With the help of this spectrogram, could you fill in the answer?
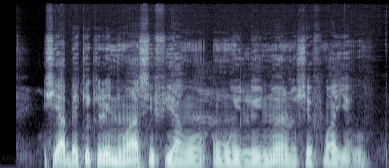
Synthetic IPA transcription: i˧ʃɛ˦a˧bɛ˧ki˦ke˨˧ɾe˦nĩ˧w̃ɔ̃˦si˦˨fi˧a˨w̃ɔ̃˧o˧hũ˧e˧lo˨i˨˧˦nũ˦ɛ˦˨ɾ̃ã˨˦ʃɛ˦fũ˦a˦˨jɛ̰˨wo̰˨˦

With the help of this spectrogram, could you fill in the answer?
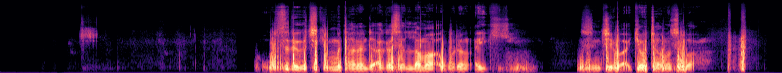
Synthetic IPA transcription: wɐ̰˦su˦dɐ˨ɡa˨t͡ʃɪ̥˦kʲɪ˦mːʊ˦tʰaː˨nɛ˦nda̰˨ʔa˦ka˨sɐ˨lːɐ˦ma̰ː˨ʔa̰˨ɡʷʊ˦dʊ˦ŋʔa˦jkʲʰiː˨ | sʊ˦nt͡ʃeː˦˨ba̰ː˨ʔa̰˨kʲa˦˨wtaː˦mʊ˦sṵ˨ba̰˦ʔ

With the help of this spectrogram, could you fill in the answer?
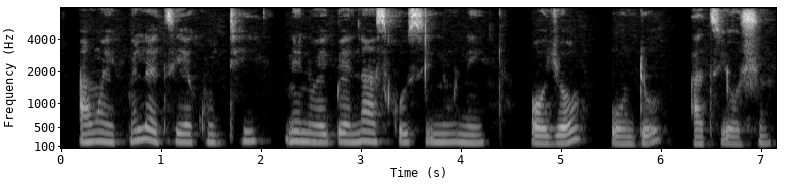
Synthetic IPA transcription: a˨w̃ɔ̃˧i˨k͡pĩ˨˦lɛ˦˨ti˨˦ɛ˧kũ˧di˦ | nĩ˦nũ˦ɛ˧ɡ͡bɛ˦nãː˦˨si̥˨ko˦sḭ˦nũ˦nĩ˧ | ɔ˨jɔ˨˦ | o˨n˨do˨˦ | a˨tʰḭ˧ɔ˨ʃũ˧

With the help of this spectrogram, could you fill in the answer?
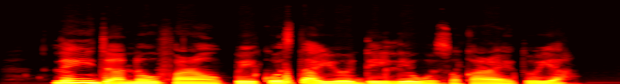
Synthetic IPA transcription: lɛ̃˦ĩ˦˨d͡ʒa˨nã˦o˨˦fa˧ɾ̃ã˧o˨k͡pe˨˦ko˦sta˦˨joː˦˨de˧˦i˧le˦˨wo˨sɔ̃˨ka˧ɾa˧ɛ˨to˨˦ja˦

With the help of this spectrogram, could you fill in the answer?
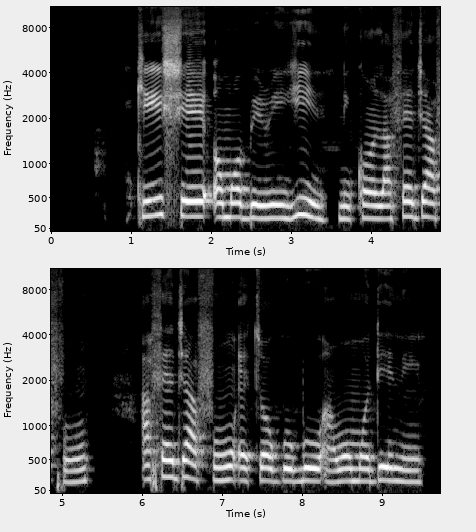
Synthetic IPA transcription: ki˨˦ʃe˧˦ɔ˧mɔ̃˧bĩ˨ɾ̃ĩ˧ji˦˨nĩ˨kã˧la˧˦fɛ˦d͡ʒa˦˨fũ˨˦ | a˧fɛ˦d͡ʒa˦˨fũ˨˦ɛ˦˨tɔ˧ɡ͡bo˧ɡ͡bo˧a̰˦˨w̃ɔ̃˧ɔ˧mɔ̃˧de˦˨nĩ˧

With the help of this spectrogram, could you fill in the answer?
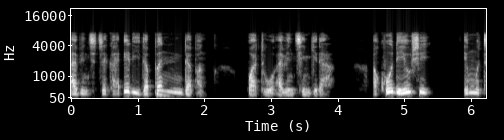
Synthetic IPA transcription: ʔa˨bɪ˦nt͡ʃɪ̥˦t͡ʃɪː˦kaː˨ʔɪ˦ɽiː˨da˨bɐ˦ndɐ˨bɐ˦ŋ | waː˨tʰoː˨ʔa˨bɪ˦nt͡ʃɪ˦ŋɡʲɪ˦daː˦ | ʔa˨kʷoː˦da˨ja˦wʃeː˦ | ʔɪ˦mːʊ˨t

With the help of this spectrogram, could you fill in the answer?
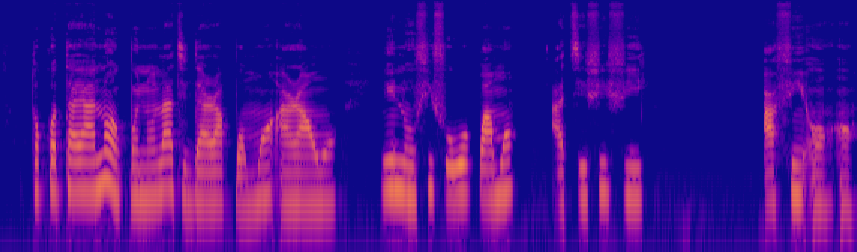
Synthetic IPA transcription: tɔ˧kɔ˧ta˧ja˧nãː˦˨k͡pĩ˧nũ˧la˦ti˧da˧ɾa˧k͡pɔ˨mɔ̃˦ʔa̰˧ɾa˧w̃ɔ̃˧ | nĩ˦nũ˦˧fi˦fo˧wo˦k͡pa˧mɔ̃˦ | a̰˨ti˧fi˦fi˧ | a˧fĩ˦ɔ̃˨ɔ̃˨

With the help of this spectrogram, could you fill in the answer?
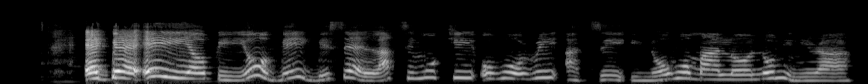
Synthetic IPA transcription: ɛ˧ɡ͡bɛ˧e˦ji˧˦ɔ˧pĩ˨joː˨˦˨ɡ͡be˨˦i˦˨ɡ͡be˨˦sɛ˦˨la˨˦ti˧mõ˦ki˦o˧wo˦o˧ɾi˦a˦˨ti˧˦i˨nã˨˦wo˦mãː˦˧˦lɔ˧lo˦mĩ˦˨nĩ˨˦ɾa˧

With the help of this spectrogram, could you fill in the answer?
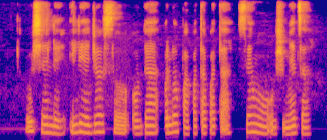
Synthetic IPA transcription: o˦ʃɛ˧lɛ˨i˧le˦ɛ˧d͡ʒɔ˦sɔ˧ɔ˨ɡa˧ɔ˧lɔ˦k͡pa˨k͡pa˦ta˦k͡pa˦ta̰˦sɛ˦w̃ɔ̃˧o̰˨ʃu˨mɛ̃˨˦ta˧

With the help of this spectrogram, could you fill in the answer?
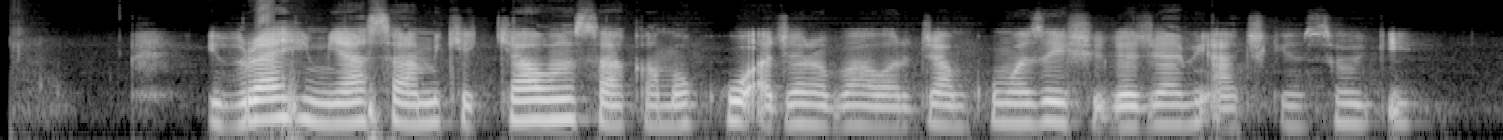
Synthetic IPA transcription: ʔɪ˨bɾaː˦hɪ˨mjaː˦saː˨mi˦kʲɛ˨kʲːaː˦wɐ˦nsa˨kɐ˨mɐ˦kʷoː˦ʔa̰˨d͡ʒɐ˦ɾɐ˨baː˦wɐ˦rd͡ʒɐ˦˨mkʷʊ˦ma˦za˦˨jʃɪ˨ɡaː˦d͡ʒaː˦mɪ̰˦ʔaː˨t͡ʃɪ̥˦kʲɪ˦nsa˦wkʲʼiː˦

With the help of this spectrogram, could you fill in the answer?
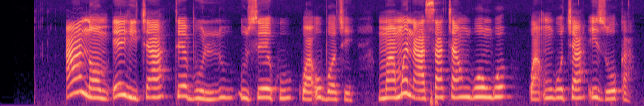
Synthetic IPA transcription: a˦nɔ˨m̩˨e˦ɦi˨t͡ʃa˦te˦bu˨lu˨se˦kʷu˦kʷa˨ʔʊ˦bɔ˨t͡ʃɪ˨ | ma˨m̩˦na˨a˨sa˦t͡ʃa˦ŋ̩˦ɡʷo˦ŋ̩˦ɡʷo˦ | kʷa˨ŋ̩˦ɡʷʊ˦t͡ʃa˦ɪ˦zʊ˨ʊ˦ka˨

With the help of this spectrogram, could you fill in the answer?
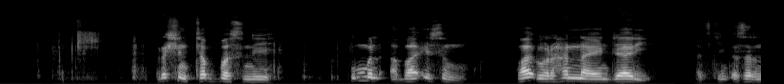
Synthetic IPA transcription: ɽɐ˦ʃɪ˨ntɐ˦bːɐ˨sneː˦ | ʔʊ˦mːɐ˨lʔa˨baː˦ʔɪ˦sɪ˨ŋ | ɸaː˦ɗoː˨wɐ˦rha˦nːaː˨jɛ˦nd͡ʒaː˦ɽiː˨ | ʔa˨t͡ʃɪ̥˦kʲɪ˦ŋkʼɐ˦sɐ˦r

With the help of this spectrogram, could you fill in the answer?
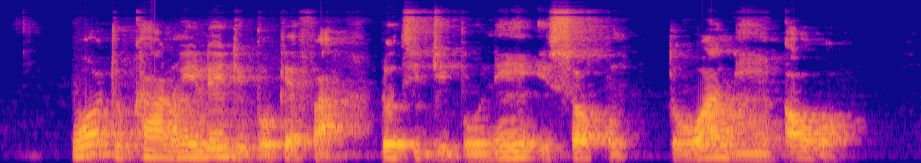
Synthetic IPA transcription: wɔ˦du˨kʰa˦ɾ̃ũ˨˦i˧le˦˨di˨bo˨kɛ˧fa˨lo˦ti˧di˨bo˨nĩ˨˦i˦˨sɔ˧kũ˨ | to˨˦wa˦nĩ˨˦ɔ˦wɔ̰˨

